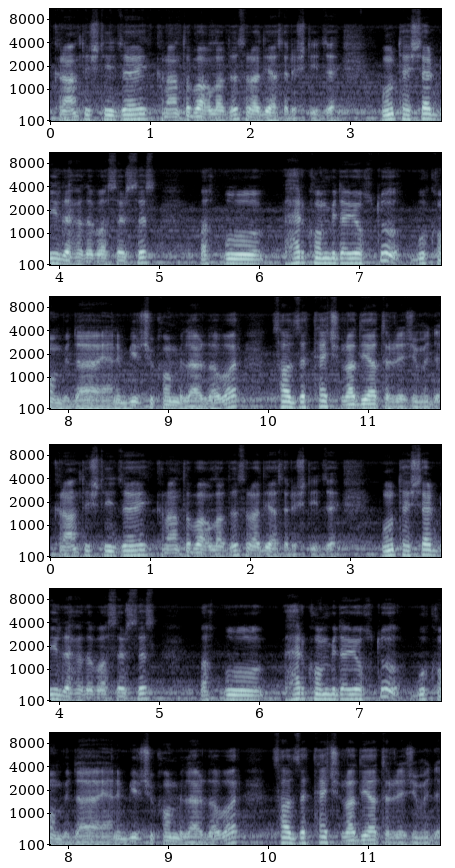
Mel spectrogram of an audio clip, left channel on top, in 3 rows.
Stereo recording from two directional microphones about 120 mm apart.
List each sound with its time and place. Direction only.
0.1 s speech: 40° left (ahead or behind)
